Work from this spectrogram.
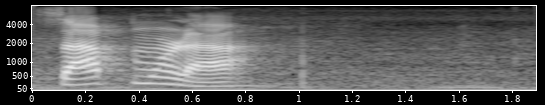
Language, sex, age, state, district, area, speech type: Assamese, female, 60+, Assam, Dibrugarh, rural, read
